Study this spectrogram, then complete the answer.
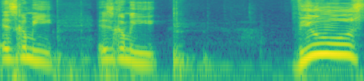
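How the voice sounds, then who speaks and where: Loud and animated, the voice moves at a moderate pace with lively intonation. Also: man. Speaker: music reaction streamer. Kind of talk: reaction commentary. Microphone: distorted from screaming into the mic.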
